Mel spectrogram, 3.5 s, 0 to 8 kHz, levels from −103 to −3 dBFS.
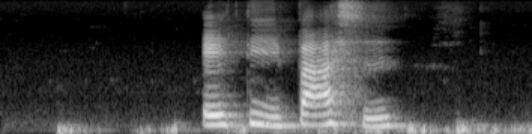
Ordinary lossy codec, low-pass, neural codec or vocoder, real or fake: none; none; none; real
